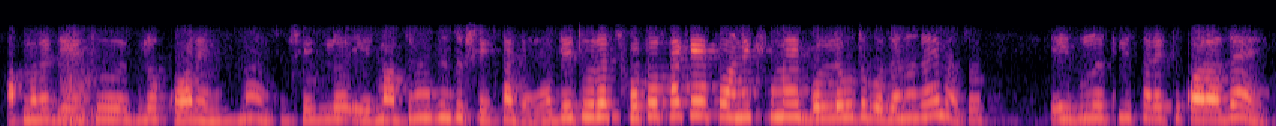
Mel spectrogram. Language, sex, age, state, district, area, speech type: Bengali, female, 30-45, West Bengal, Howrah, urban, conversation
